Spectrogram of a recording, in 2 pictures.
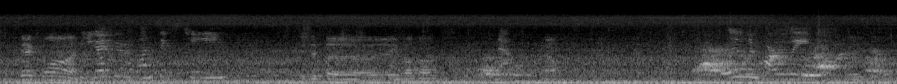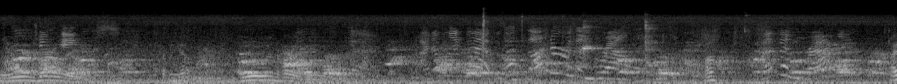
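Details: Several dogs playing together at a daycare, barking in overlapping bursts that grow busier in the second half, over a steady low hum and people talking.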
